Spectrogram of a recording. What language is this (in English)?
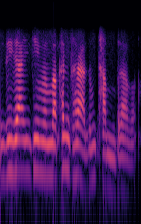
Manipuri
